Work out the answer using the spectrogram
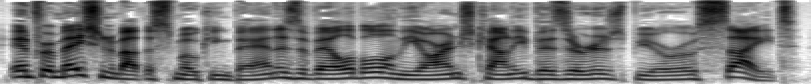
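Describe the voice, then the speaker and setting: A man's voice: medium pitch, quick pace, a little mellow, no room sound, studio quality. A man reading a scripted radio news report as a reporter.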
